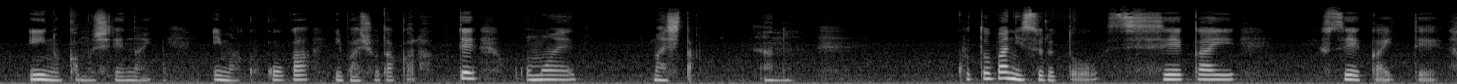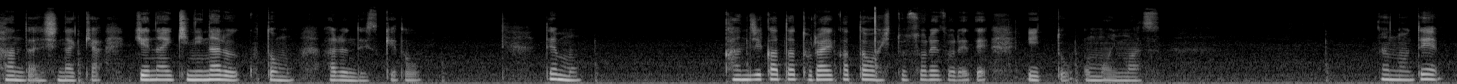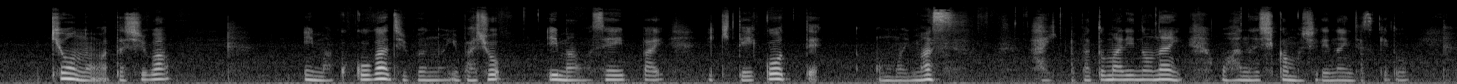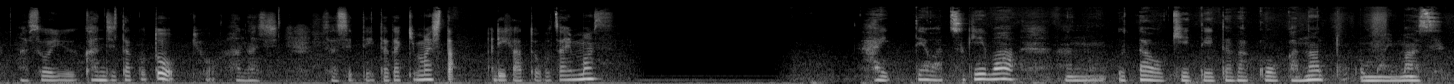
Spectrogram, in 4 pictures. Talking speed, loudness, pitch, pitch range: 215 characters per minute, -26 LUFS, 200 Hz, 185-220 Hz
